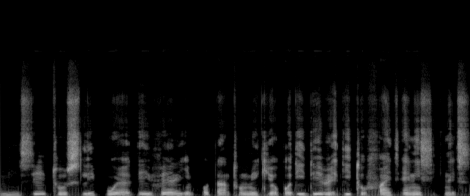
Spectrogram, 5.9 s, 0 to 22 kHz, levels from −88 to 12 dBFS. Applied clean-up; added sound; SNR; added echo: neural mask model DeepFilterNet 3.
